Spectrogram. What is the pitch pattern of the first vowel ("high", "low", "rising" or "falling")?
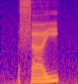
rising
